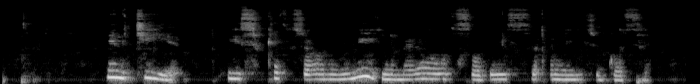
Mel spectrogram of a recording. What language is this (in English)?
Kabyle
